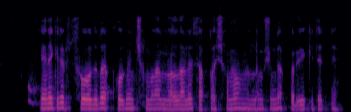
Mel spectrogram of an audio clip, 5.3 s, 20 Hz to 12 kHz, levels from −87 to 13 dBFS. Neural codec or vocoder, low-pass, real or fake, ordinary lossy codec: codec, 16 kHz, 4 kbps, FreqCodec, larger model; 7.2 kHz; fake; Opus, 16 kbps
